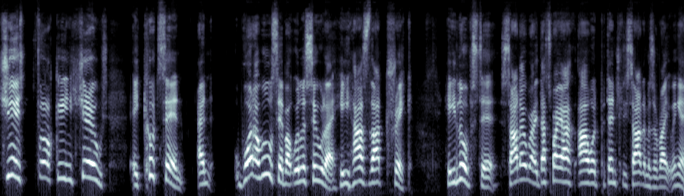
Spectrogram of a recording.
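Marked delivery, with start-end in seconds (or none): 0.0-1.6 play-acted, high, screamed delivery. Recalling a match in the stands, the speaker reenacts screaming at a player to shoot. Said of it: "I'm screaming at him".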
